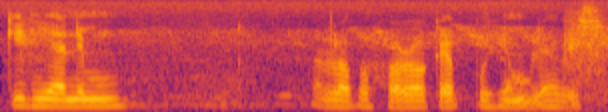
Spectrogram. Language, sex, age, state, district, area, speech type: Assamese, female, 45-60, Assam, Sivasagar, rural, spontaneous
